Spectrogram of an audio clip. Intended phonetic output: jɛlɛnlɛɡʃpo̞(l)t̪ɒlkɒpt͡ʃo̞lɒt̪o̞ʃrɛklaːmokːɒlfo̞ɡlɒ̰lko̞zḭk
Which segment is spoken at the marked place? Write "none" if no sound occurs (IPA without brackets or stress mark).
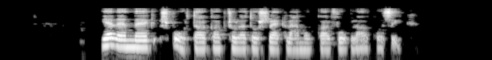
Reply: r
